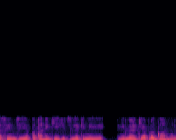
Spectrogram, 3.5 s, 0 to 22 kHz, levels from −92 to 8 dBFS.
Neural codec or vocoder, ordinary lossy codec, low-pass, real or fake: none; none; 3.6 kHz; real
